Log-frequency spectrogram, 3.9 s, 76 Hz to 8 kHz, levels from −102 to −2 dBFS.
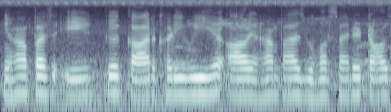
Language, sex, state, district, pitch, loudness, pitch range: Hindi, male, Madhya Pradesh, Umaria, 155 Hz, -17 LUFS, 155-160 Hz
